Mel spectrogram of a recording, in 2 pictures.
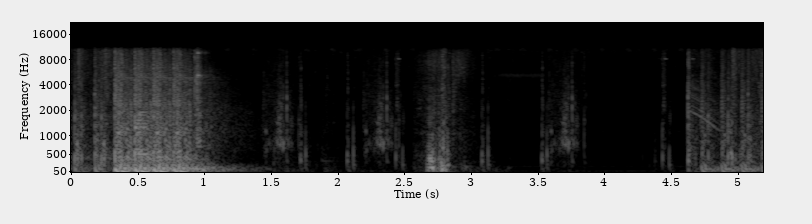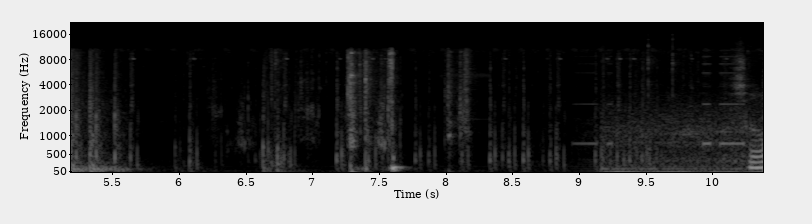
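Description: Gunfire in a 3-on-3 Enemy Territory tournament match comes in loud, separate bursts broken by short pauses, with footstep-like clatter between them.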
